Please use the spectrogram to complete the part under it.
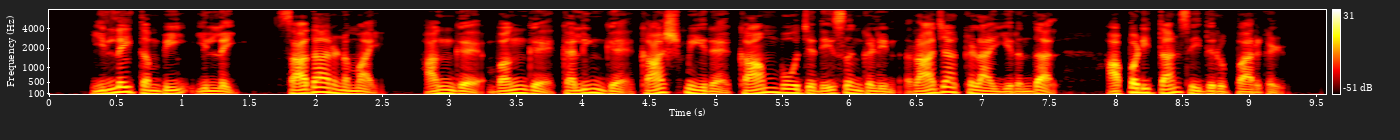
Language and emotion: Tamil, neutral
